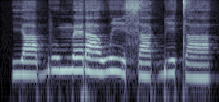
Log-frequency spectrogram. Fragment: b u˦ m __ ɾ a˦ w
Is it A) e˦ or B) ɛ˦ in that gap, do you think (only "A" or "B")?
B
